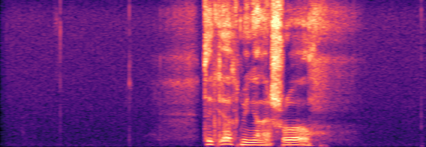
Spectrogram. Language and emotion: Russian, sad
